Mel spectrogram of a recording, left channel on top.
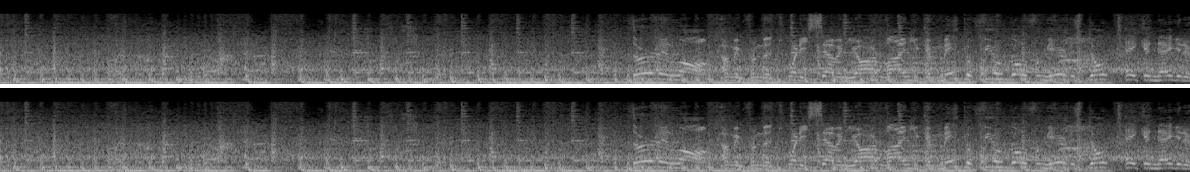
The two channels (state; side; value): identical; both; correlation 1.00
